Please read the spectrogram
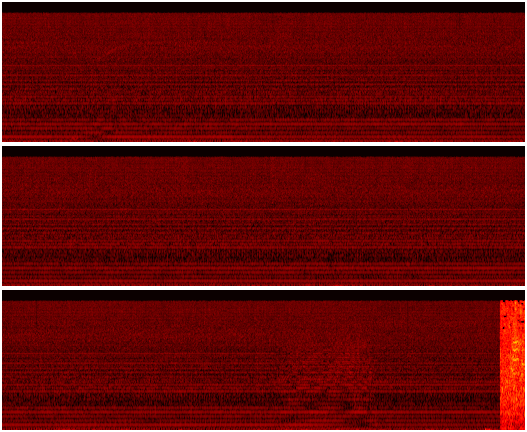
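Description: Steady electrical mains hum: a constant low hum with a stack of higher buzzing overtones, unchanging throughout.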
